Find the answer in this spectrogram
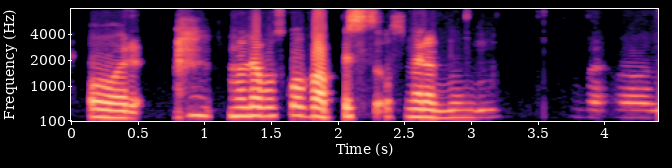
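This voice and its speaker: A woman's fairly high voice, monotone and flat, with a dry, close sound and no echo. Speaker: vlogger. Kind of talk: casual vlog talk. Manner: loud.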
